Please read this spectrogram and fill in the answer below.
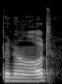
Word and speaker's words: Bernard: I like it when it's pronounced Bernard.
